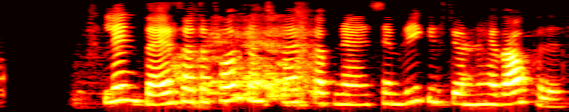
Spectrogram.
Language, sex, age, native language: Icelandic, female, 11, Icelandic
